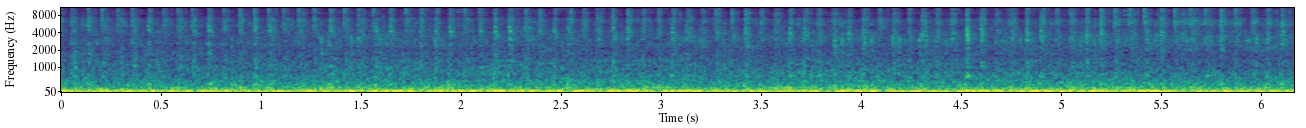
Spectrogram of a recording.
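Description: Antique farm tractor engine running at slow parade speed as a steel-wheeled tractor drives past, a steady low rumble with an even, rapid beat.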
